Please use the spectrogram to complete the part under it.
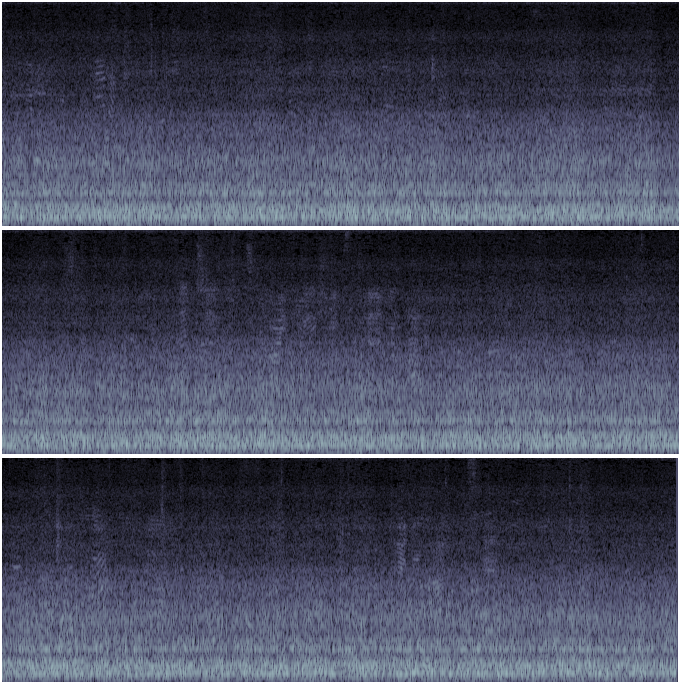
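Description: A jet airliner's cabin roars with a steady, deep engine drone.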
